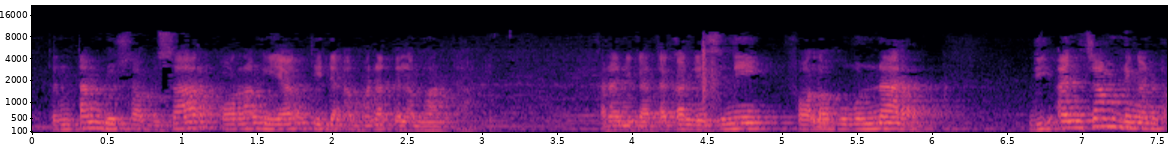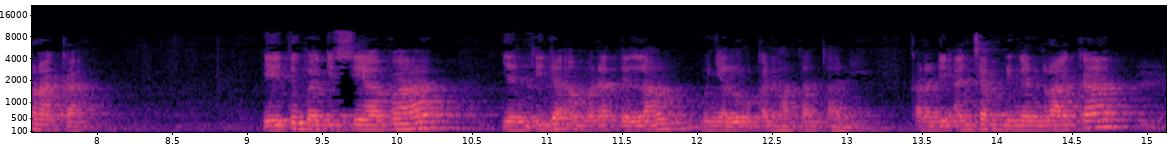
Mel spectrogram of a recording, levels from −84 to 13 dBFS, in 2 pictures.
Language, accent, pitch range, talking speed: Indonesian, native, 140-170 Hz, 125 wpm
